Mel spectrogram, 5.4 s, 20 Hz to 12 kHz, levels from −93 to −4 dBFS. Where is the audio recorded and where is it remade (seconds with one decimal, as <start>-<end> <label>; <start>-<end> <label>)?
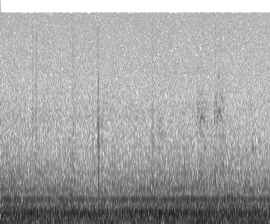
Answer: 0.0-5.4 recorded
